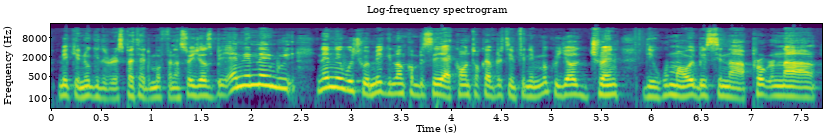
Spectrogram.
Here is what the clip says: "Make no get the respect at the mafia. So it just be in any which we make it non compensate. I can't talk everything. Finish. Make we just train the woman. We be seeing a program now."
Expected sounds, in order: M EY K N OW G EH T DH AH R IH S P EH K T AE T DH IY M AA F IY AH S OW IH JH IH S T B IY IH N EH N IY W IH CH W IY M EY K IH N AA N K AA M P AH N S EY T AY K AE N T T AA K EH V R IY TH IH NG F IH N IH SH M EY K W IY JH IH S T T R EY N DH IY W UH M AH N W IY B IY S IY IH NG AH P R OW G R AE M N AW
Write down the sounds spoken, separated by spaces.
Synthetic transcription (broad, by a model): M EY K N OW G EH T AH R IH S P EH K T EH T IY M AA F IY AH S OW IH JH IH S B IY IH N EH N IY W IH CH W IY M EY K IH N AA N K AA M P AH S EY AY K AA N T T AA K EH V R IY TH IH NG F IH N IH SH M EY K W IY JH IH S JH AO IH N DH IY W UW M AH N W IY B IY S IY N AH P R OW G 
